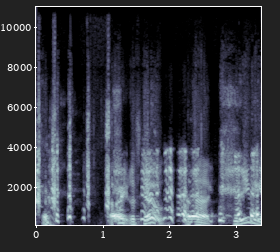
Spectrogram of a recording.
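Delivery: laughing. Real, not acted. Host opens show while laughing.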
